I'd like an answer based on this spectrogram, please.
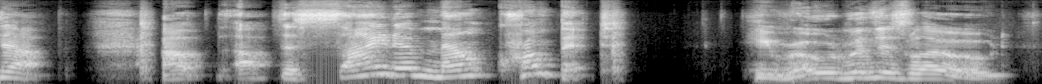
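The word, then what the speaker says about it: Crumpit: The mountain known as Crumpet, which of course rhymes with dump it.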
